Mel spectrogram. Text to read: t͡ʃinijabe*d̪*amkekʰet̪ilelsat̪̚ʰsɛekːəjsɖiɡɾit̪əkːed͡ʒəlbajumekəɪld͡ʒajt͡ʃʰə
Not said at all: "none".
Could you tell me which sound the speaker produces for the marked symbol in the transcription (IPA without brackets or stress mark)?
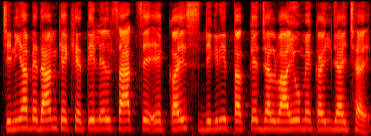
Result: d̪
